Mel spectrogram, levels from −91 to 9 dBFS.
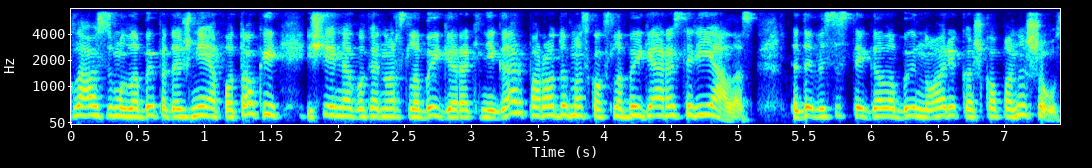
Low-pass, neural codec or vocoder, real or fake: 7.2 kHz; none; real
